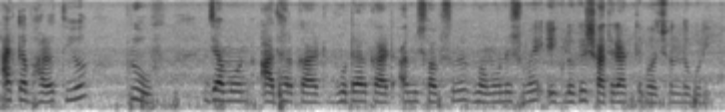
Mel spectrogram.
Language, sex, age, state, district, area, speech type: Bengali, female, 60+, West Bengal, Purba Bardhaman, urban, spontaneous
